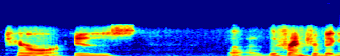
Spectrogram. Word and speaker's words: terroir: T-E-R-R-O-I-R, terror, it's pronounced.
